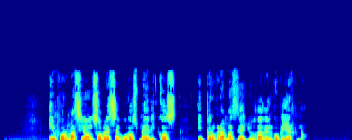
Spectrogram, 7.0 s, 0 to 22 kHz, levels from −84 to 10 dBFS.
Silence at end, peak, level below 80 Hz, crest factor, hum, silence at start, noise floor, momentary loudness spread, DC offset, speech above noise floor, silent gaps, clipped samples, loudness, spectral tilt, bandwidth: 1 s; -2 dBFS; -58 dBFS; 20 dB; none; 1 s; -75 dBFS; 7 LU; under 0.1%; 55 dB; none; under 0.1%; -21 LUFS; -5 dB/octave; 11.5 kHz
